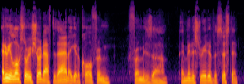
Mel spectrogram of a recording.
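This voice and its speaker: Low-voiced man in his fifties, executive guest, chatty storyteller, dry close sound. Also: fast, a little mellow, dry recording. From New York City. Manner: chatty anecdotes with frequent "you know" and "right?". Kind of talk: relaxed storytelling interview talk.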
